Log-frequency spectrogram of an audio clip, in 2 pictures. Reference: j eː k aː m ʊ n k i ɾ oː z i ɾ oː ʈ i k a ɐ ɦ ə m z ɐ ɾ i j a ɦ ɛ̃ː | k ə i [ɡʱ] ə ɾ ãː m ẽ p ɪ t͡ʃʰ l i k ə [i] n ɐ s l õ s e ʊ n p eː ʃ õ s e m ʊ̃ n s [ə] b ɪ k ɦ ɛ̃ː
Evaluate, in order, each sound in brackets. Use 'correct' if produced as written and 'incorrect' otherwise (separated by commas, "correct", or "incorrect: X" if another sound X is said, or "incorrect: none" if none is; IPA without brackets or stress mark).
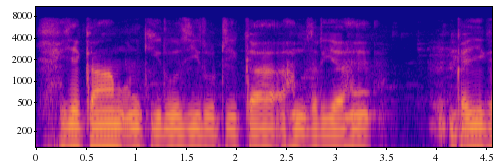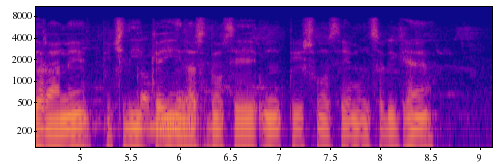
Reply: correct, correct, correct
